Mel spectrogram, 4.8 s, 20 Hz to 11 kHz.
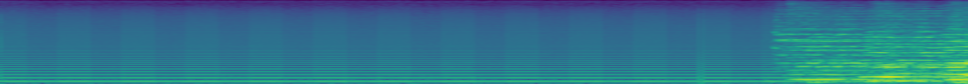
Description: Continuous Background Hum - EZCAP cassette
The main interference happens at 100Hz, 200Hz, etc. and up.
But, that looks very bad, and it doesn’t look like AC hum (since it’s squared-off)… But, I’d still say it is a defect in the cassette player.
